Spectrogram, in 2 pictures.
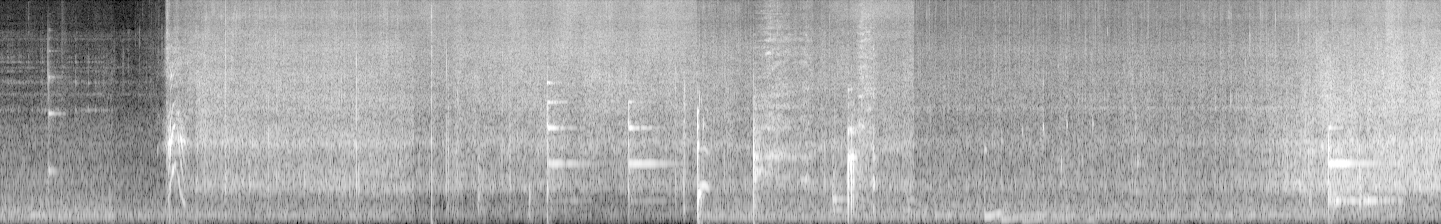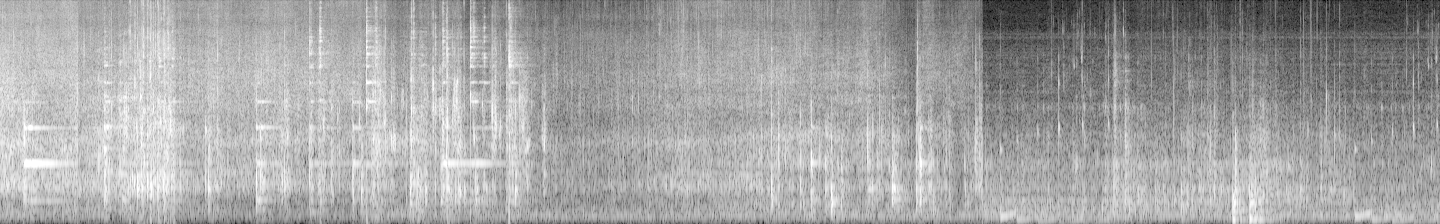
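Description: Seaweed sizzling as it drops into hot perilla oil in a pot, then stir-fried with a wooden spoon that scrapes and squeaks against the pot. Near the end the sizzle drops away to a quieter simmer as liquid goes in.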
